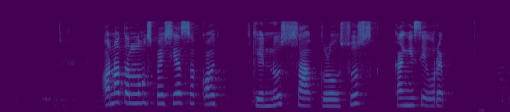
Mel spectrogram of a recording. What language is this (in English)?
Javanese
